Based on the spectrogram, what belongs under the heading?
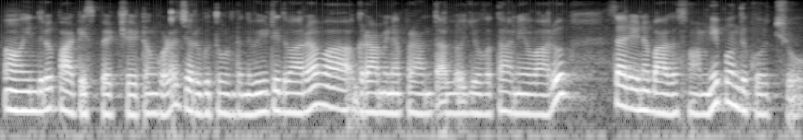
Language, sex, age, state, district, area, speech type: Telugu, female, 18-30, Andhra Pradesh, Palnadu, urban, spontaneous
